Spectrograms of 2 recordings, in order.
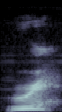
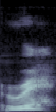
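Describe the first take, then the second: No difference in how they are said.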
